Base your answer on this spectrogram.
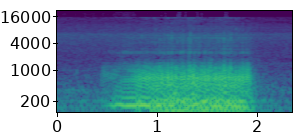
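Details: Boston Terrier named Botan sound asleep, snoring loudly: one long rasping inhaled snore of about one and a half seconds with a steady low buzzing drone, in a quiet indoor room.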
